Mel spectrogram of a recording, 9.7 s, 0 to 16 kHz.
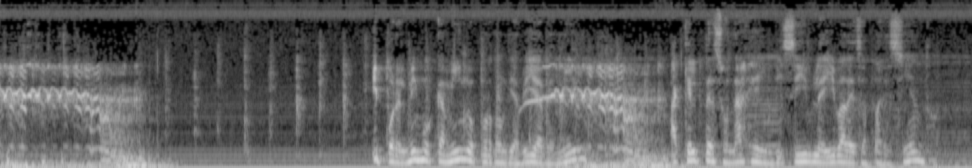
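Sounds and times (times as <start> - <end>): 
horse whinnying: 0.0 - 1.6, 5.2 - 6.8
speech: 3.8 - 9.4.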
